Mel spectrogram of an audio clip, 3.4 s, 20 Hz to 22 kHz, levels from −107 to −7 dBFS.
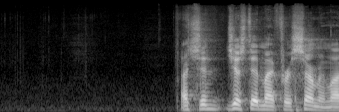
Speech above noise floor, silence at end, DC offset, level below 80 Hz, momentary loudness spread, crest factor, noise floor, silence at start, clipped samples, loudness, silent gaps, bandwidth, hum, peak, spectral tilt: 50 dB; 0 s; under 0.1%; -80 dBFS; 7 LU; 22 dB; -79 dBFS; 1.8 s; under 0.1%; -29 LUFS; none; 18.5 kHz; none; -12 dBFS; -3.5 dB/octave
